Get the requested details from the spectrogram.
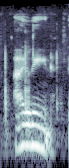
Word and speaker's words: Aline: Spelled A-L-I-N-E, but it's pronounced like Eileen.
